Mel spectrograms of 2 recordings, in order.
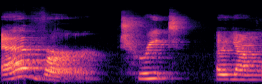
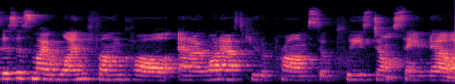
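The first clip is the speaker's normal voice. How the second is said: normal talking voice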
